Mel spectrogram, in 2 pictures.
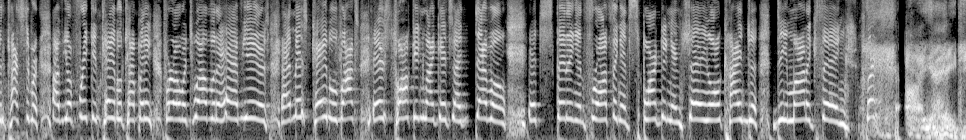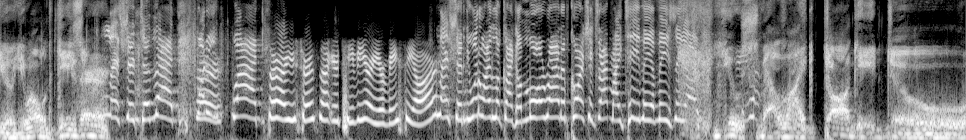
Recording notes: Prank Phone Calls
